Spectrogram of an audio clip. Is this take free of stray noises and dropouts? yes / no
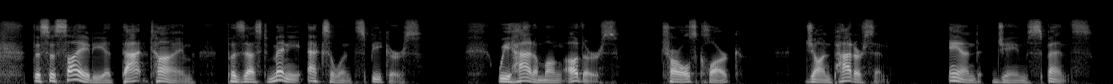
yes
